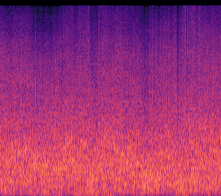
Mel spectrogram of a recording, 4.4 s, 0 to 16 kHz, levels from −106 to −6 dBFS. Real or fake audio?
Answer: fake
